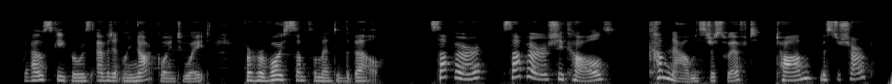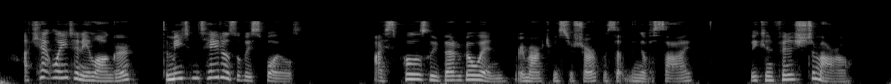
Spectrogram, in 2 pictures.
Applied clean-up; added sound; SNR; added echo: neural mask model DeepFilterNet 3.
